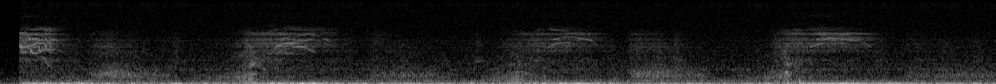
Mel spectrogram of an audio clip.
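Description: Breath sounds with repeated high, musical, whistling tones in each cycle, typical of wheezing from narrowed airways.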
